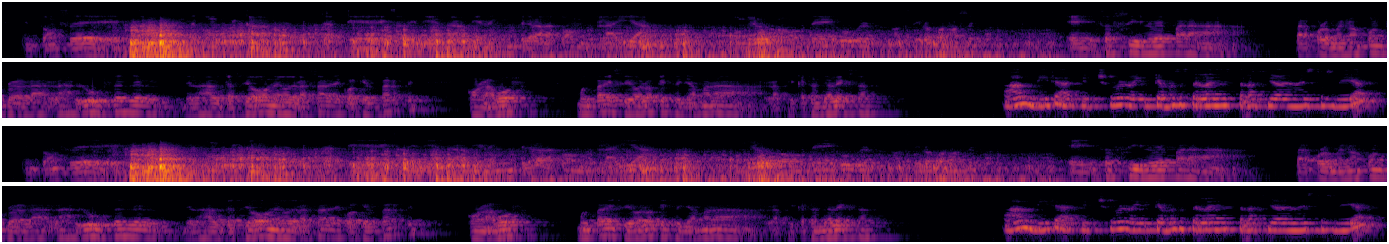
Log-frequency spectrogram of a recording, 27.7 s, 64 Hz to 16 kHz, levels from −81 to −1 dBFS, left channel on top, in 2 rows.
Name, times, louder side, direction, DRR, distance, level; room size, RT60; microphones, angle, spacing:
voice 1, 0.2-6.6 7.3-9.8 10.6-12.4 12.9-18.0 18.5-19.1 19.6-22.6, equal, 80° left, 2 dB, 3.1 m, -48 dB
sound 1, 1.1-10.5, equal, ahead, 1.6 m, -39 dB
voice 2, 23.9-27.5, left 1 dB, 30° left, 2 dB, 1.6 m, -43 dB
17.5 x 11.5 x 4.3 m, 0.63 s
head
